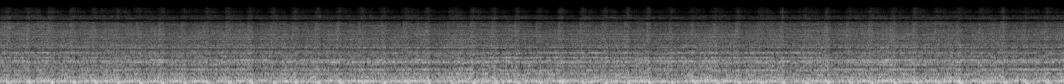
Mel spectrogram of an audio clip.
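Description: Black metal band playing live: distorted electric guitars and keyboards over fast, dense drumming, recorded from among the audience.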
